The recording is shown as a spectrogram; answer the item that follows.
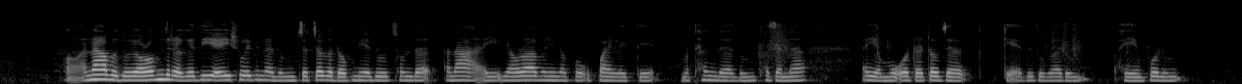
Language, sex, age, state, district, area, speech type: Manipuri, female, 45-60, Manipur, Tengnoupal, rural, spontaneous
